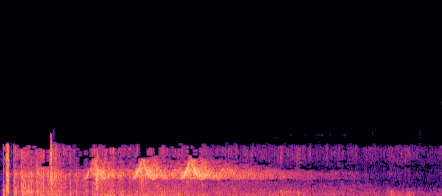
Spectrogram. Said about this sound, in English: So, you hear the missiles shoot over. You see the flash in the distance. A few seconds later, you hear the blast come back. So now, Ukraine is attacking deep inside Russia with missiles.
